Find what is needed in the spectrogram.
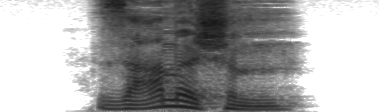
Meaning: strong dative masculine/neuter singular of samisch
- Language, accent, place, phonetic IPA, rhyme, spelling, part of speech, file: German, Germany, Berlin, [ˈzaːmɪʃm̩], -aːmɪʃm̩, samischem, adjective, De-samischem.ogg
